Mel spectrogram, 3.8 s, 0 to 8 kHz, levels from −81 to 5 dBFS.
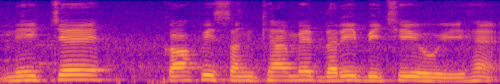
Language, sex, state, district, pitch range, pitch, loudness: Hindi, male, Haryana, Rohtak, 140-155 Hz, 150 Hz, -15 LUFS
